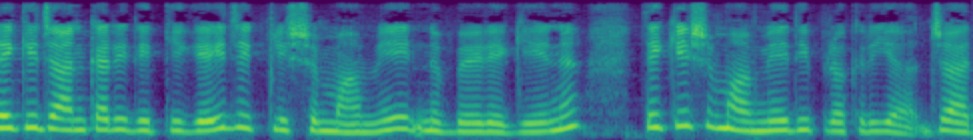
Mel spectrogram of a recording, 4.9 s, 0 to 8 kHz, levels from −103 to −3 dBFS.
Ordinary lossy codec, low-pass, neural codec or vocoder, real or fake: none; 7.2 kHz; codec, 24 kHz, 0.9 kbps, WavTokenizer, medium speech release version 1; fake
